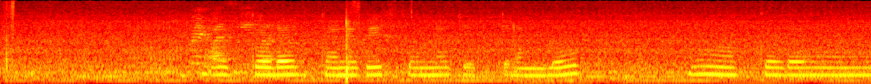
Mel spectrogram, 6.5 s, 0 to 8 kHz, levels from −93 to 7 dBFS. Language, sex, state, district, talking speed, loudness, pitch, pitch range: Telugu, female, Andhra Pradesh, Sri Satya Sai, 45 wpm, -21 LUFS, 230 Hz, 225-235 Hz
